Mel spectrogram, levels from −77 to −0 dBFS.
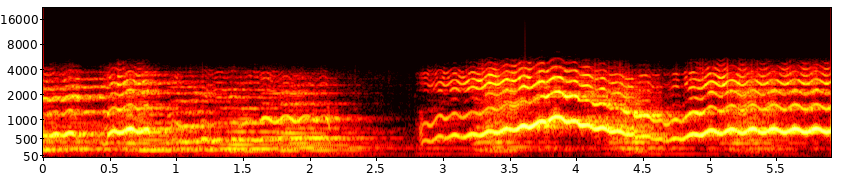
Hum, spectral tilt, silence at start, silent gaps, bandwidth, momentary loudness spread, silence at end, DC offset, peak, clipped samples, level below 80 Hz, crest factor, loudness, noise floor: none; -6 dB/octave; 0 s; none; 5.6 kHz; 13 LU; 0 s; under 0.1%; 0 dBFS; under 0.1%; -62 dBFS; 14 dB; -13 LUFS; -39 dBFS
